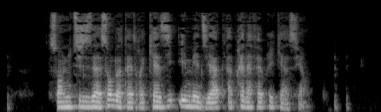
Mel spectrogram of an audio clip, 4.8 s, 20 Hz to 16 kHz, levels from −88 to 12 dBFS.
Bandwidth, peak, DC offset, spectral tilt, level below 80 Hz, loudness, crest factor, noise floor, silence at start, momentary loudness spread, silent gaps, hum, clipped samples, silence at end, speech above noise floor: 11.5 kHz; -6 dBFS; under 0.1%; -6 dB/octave; -58 dBFS; -22 LUFS; 18 dB; -64 dBFS; 0.65 s; 12 LU; none; none; under 0.1%; 0.55 s; 43 dB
